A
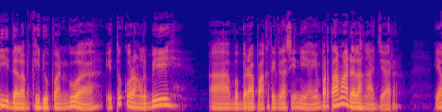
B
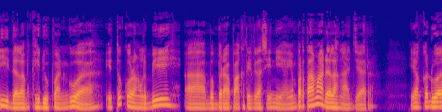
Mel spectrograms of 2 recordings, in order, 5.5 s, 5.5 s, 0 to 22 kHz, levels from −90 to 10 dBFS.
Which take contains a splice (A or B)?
B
